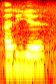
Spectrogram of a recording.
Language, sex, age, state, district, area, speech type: Tamil, female, 30-45, Tamil Nadu, Tiruvarur, rural, read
